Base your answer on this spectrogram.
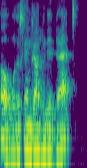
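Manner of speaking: ordinary delivery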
